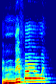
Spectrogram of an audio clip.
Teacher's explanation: é como se a gente não tivesse o A, não tivesse a vogal. Você já pega do N lá no céu da boca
